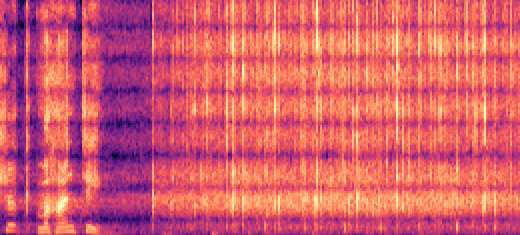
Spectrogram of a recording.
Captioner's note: audience applauding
